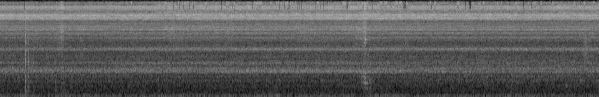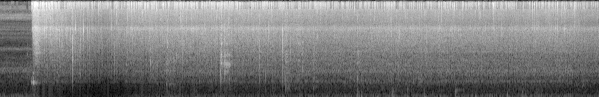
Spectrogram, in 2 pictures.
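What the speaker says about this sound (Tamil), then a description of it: "இப்போ நம்ம நல்லா ஃப்ரை பண்ணிடலாம்." Sliced onions fry in hot oil, giving a steady hiss that jumps into a louder, rain-like sizzle partway through and then continues evenly.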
